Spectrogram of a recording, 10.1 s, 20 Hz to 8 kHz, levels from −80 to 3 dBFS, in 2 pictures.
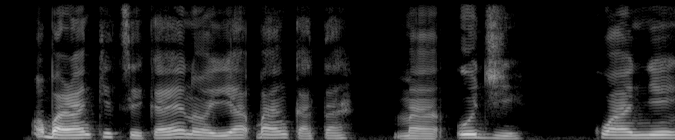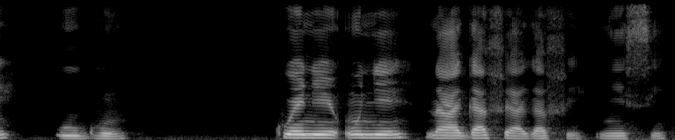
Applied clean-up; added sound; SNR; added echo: none; none; none; none.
